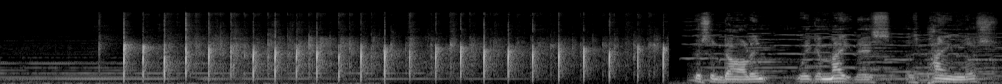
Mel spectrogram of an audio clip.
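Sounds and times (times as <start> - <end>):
person clapping: 1.0 - 6.7.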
